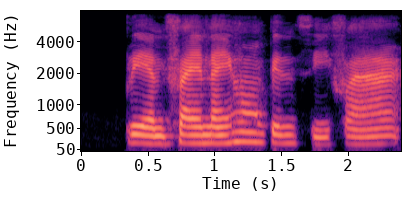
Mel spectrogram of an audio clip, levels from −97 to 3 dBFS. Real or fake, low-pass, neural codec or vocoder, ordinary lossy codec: fake; 7.2 kHz; codec, 44.1 kHz, 7.8 kbps, Pupu-Codec; none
